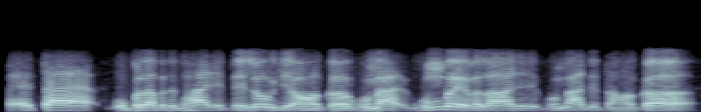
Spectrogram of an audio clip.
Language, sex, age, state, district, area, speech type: Maithili, male, 30-45, Bihar, Saharsa, urban, conversation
